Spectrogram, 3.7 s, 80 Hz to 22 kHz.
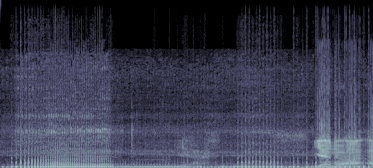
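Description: An Apollo DBX-18 pit bike engine revving hard during a clutch dump, loud and close with a throbbing buzz that rises and falls, while a person talks over it.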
